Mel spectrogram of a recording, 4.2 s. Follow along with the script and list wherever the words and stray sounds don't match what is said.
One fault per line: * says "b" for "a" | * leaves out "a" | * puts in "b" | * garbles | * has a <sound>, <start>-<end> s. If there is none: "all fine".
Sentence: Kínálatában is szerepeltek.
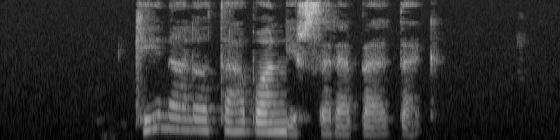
all fine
